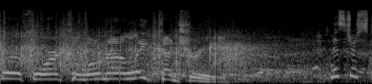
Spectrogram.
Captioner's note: applause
